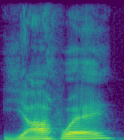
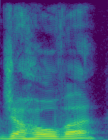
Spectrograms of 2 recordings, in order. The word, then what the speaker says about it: Yahweh: letters yod he VAV to the best of our knowledge it's pronounced Yahweh and if someone tells you that God's name is Jehovah it's not like you have to heat check them and say no it's not Jehovah it's just that's not how God's name is vocalized or pronounced and the fact that we've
